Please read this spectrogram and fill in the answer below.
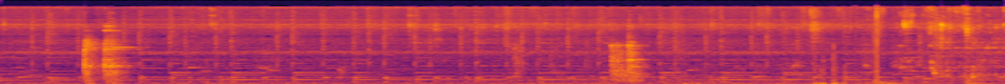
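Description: Soft background music throughout, with kitchen sounds over it: a tin can of milk clinking against the rim of a stainless steel pot as it is poured in, once about a second in and again about six seconds in, and a few dull knocks later on.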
